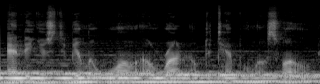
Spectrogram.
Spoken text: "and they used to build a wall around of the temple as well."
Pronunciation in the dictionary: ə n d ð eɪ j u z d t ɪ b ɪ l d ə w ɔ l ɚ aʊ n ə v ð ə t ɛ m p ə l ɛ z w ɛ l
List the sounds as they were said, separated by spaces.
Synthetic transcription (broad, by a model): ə n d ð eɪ j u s t ɪ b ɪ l ə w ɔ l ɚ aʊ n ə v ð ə t ɛ m p ə l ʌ s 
